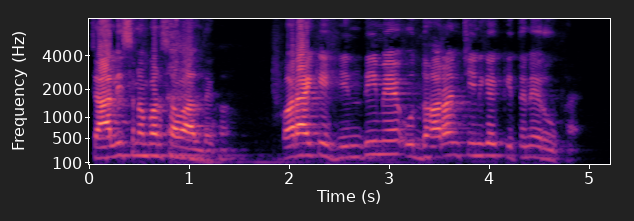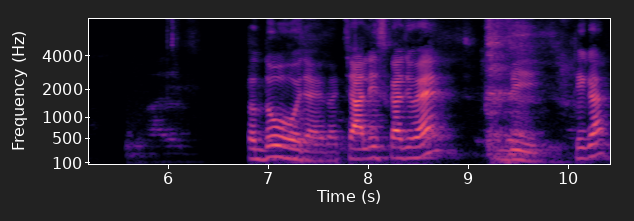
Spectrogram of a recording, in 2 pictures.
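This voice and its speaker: A man's voice: high voice, a little slow, pauses often. A young man, a teacher working through exam questions and repeating each question aloud.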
